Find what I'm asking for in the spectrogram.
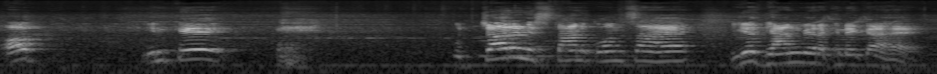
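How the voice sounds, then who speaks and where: A man's voice: very high-pitched, slow pace, pushed and bright. A man teaching a recorded language lesson, patiently repeating each sound for listeners to try. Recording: echoey room, faint background noise.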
